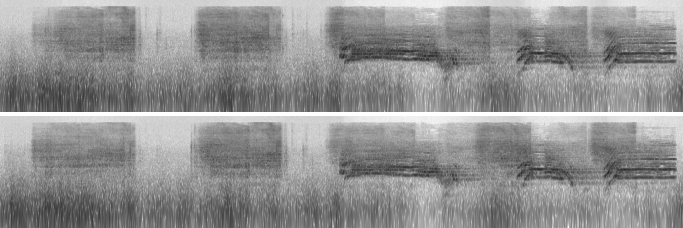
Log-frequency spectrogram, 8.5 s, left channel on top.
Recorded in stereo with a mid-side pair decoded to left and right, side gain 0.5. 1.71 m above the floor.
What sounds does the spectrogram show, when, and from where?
4.2 s a scream: 30° left; by 8.4 s 10° right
